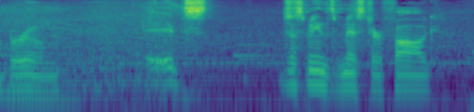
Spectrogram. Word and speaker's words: Brume: now this is the broom it spelled BR um II but it's pronounced broom it just means mr.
